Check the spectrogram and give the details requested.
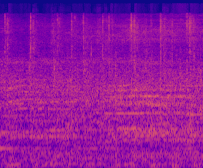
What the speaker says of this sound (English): Crowd gets loud.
